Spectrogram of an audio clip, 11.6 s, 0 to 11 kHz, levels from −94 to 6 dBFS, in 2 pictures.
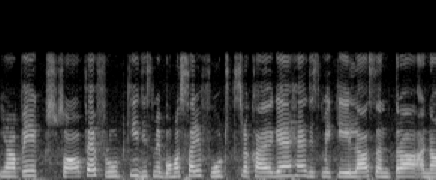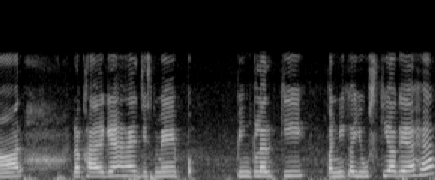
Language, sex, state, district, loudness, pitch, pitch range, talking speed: Hindi, female, Chhattisgarh, Bilaspur, -21 LUFS, 275 Hz, 260-290 Hz, 165 wpm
